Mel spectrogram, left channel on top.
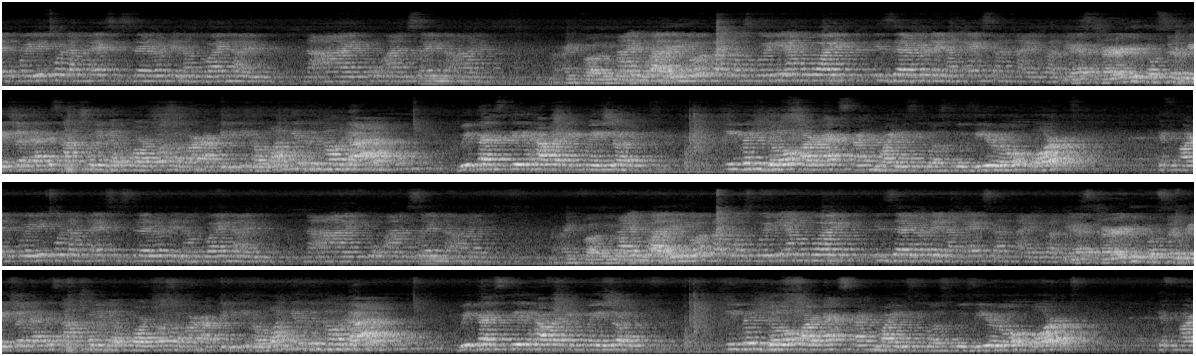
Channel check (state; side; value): normal; both; correlation 0.41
